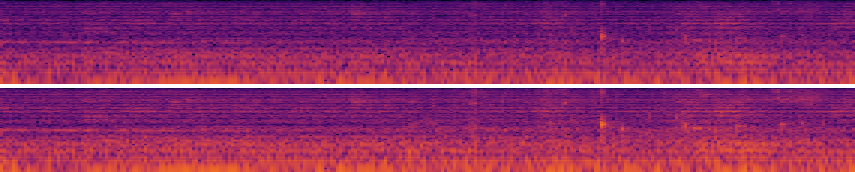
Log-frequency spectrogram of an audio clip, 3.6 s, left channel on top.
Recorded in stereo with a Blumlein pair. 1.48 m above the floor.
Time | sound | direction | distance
0.0 | running water | 15° right | ?
1.7 | chewing | 25° right | ?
